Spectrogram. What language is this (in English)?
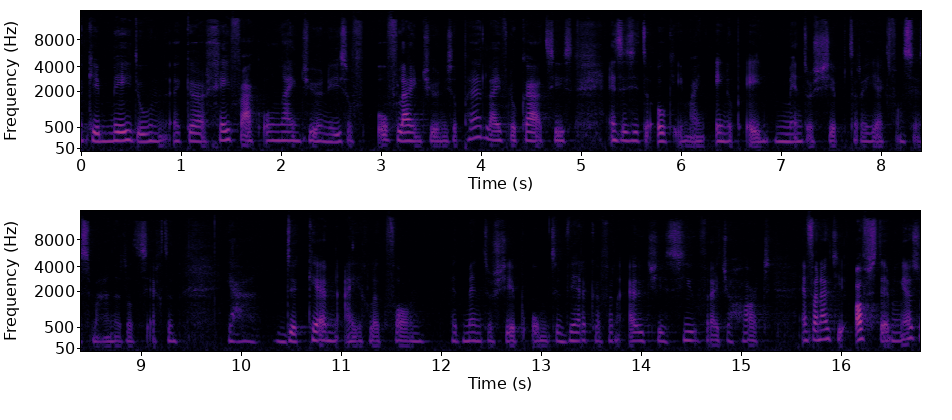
Dutch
